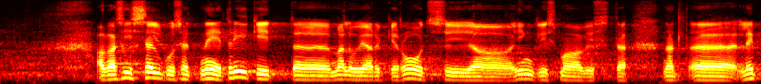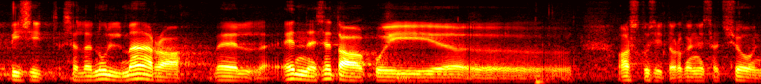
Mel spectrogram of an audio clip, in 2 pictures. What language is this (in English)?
Estonian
